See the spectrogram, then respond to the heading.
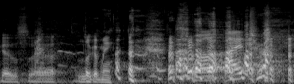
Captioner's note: laughing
